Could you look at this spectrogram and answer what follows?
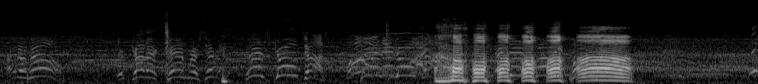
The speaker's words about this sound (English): The crowd is so loud. Like, I know y'all want to hear us, but listen to this crowd on your own. The pops that are coming up are bananas.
